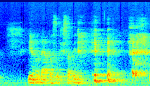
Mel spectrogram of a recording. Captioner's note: laughs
